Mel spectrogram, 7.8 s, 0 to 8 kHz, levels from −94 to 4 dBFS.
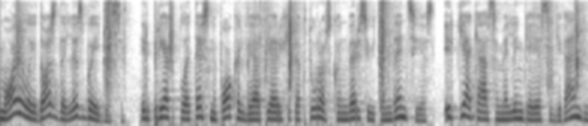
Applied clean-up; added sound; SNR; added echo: none; Camera; 11 dB; none.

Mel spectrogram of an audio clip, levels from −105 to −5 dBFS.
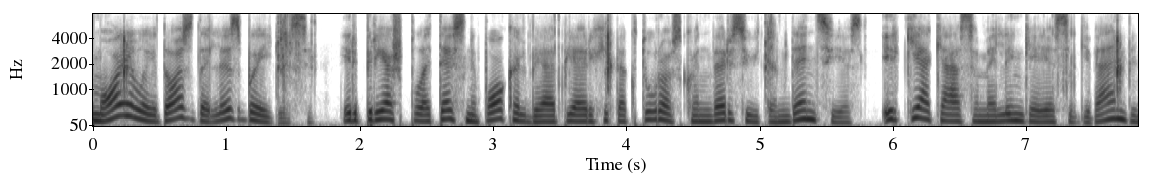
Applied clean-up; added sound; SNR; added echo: neural diffusion model UNIVERSE++.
